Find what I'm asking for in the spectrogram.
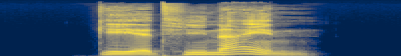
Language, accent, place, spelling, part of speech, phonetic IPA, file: German, Germany, Berlin, gehet hinein, verb, [ˌɡeːət hɪˈnaɪ̯n], De-gehet hinein.ogg
- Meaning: second-person plural subjunctive I of hineingehen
